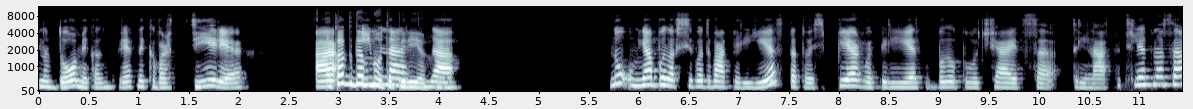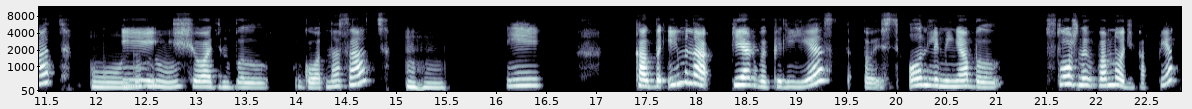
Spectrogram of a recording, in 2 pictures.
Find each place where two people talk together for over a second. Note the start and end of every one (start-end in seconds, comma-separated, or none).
2.8-4.2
